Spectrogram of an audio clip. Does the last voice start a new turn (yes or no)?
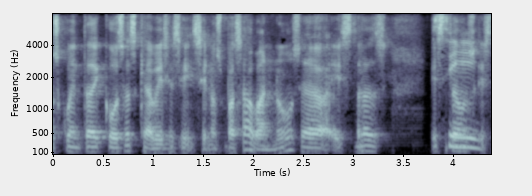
no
